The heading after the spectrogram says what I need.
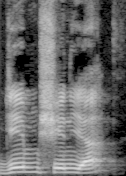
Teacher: Keluarnya dari tengah-tengah lisan. Huruf jim, shin, dan ya keluar dari tengah lisan.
